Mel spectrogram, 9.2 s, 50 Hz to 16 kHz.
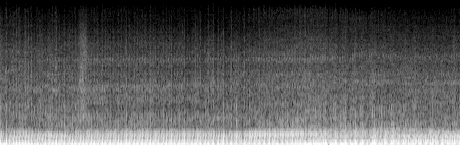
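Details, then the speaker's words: Arctic Cat Wildcat Trail with a D&D Performance Barker exhaust, after its loose throttle cable was tightened over 1.5 inches and the throttle reset, gives a low, steady, even idle rumble with no stumbles and seemingly less vibration than before. "Seems like it's got a smoother idle and less vibration after the reset."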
